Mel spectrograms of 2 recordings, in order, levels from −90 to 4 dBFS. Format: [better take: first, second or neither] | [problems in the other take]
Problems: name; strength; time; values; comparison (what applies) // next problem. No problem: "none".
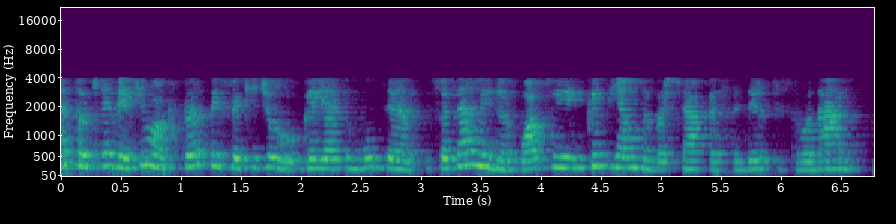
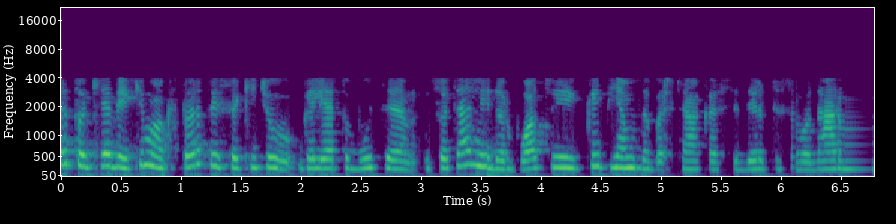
second | noise reduction (neural mask model DeepFilterNet 3)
